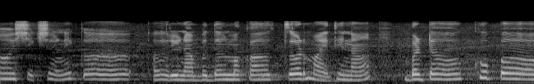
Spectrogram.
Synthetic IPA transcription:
ɕikʂəɳ̃ik | ɾiɽ̃abəd̪ːəlməkat͡səɽmaɦit̪inabəʈkʰuːp

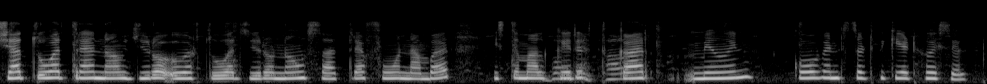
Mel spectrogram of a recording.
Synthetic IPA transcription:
ʃɐt̪̚t͡soːɾt̪ɾɛnɐwd͡ʒiːɾoʔəːʈʰt͡soːɾziːɾonəwsat̪ːɾɛpʰoːnːɐmbəɾ | ist̪eːmaːlkəɾikt̪kaːɾmen | koːʋensəɾʈipʰikeːʈhəsil

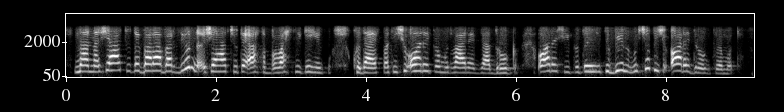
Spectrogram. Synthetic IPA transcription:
nɐnɐʃiat̪̚t͡ʃʰut̪ebɐɾaːbɐɾliunʃiɦaːd̪̚t͡ʃʰut̪eɐt̪ʰʋɐsnikẽɦĩkʰʊd̪aːjespɐt̪ʰit͡ʃʰuʔɔːɾepemut̪ʋaːɾet̪zʲaːd̪ɾoːɡɔːɾeʃiːput̪t̪ʰubilʋut͡ʃʰut̪it͡ʃʰuʔɔːɾed̪ɾoːɡ̚pemut̪

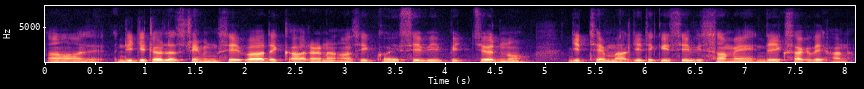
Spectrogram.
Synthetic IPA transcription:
ɖɪd͡ʒɪʈəlsʈɾiːmɪ̃ŋɡseːʋaːd̪eːkaːɾəɳəsĩːkɪseːʋiːpɪk̚t͡ʃəɾnũː | d͡ʒɪt̪ʰːeːməɾd͡ʒeːt̪eːkɪseːʋiːsəmẽːd̪eːkʰsəkd̪eːɦən

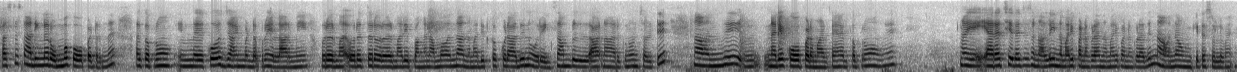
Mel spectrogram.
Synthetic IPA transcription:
fɐsʈɯsʈaːɾʈɪŋɡɐlãːɾɔmbɐkoːʋɐpːɐʈːɯɾɯnd̪ɯ | ɐðɯkːɐpːɾɔ̃ɪnd̪ɐkoːsd͡ʒaːɪnpɐɳɖɐpːɯɾɔ̃ɛlːaːɾɯmeː | ɔɾɐɾɯmaɔɾɯt̪ːɐɾɔɾoːɾɯmaːd̪ɾiɪɾɯpːaːŋɡɐnɐmːɐʋɐnd̪ɯɐnd̪ɐmaːd̪ɾiɪɾɯkːɐkːuːɽaːðɯnːɯɔɾɯɛksaːmbɐlanãːɪɾɯkːɐnʊ̃nːɯsɔlːɪʈːɯnãːʋɐnd̪ɯnɐɾɐjɐkoːʋɐpːɐɽɐmaːʈːẽːɐðɯkːɐpːɯɾɔ̃ɐʋɐŋɡɐ | ɐɾat͡ʃːiɛɾat͡ʃːisɔnːaːlːõɪnd̪ɐmaːd̪ɾipɐɳːɐk̬ːuːɽaːðɐɪnd̪ɐmaːd̪ɾipɐɳːɐkːuːɽaːðɯnnãːʋɐnd̪ɯɐʋɐŋɡɐkɪʈːɐsɔlːɐʋẽː

